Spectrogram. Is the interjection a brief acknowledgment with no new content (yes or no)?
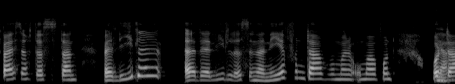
yes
